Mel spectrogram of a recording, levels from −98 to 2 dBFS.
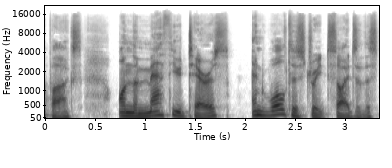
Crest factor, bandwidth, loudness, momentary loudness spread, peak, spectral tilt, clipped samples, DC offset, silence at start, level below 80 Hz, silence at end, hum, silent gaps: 18 dB; 17 kHz; -22 LUFS; 7 LU; -4 dBFS; -5 dB/octave; under 0.1%; under 0.1%; 0 s; -42 dBFS; 0 s; none; none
